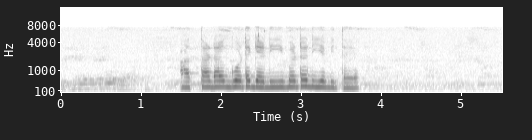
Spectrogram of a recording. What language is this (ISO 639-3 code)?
sin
